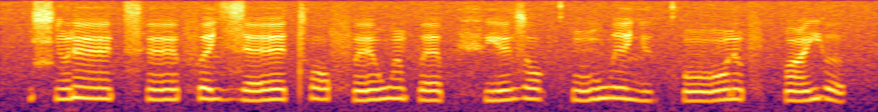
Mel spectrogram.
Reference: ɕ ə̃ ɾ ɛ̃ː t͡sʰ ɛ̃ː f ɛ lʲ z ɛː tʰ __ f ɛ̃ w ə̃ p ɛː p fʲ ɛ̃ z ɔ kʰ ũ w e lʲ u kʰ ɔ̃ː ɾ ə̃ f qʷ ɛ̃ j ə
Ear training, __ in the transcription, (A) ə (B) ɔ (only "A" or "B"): B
